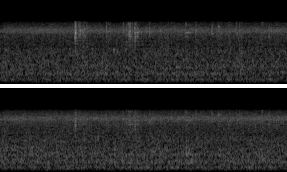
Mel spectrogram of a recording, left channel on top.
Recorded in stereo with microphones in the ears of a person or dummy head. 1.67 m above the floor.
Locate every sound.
0.7 s keys jangling: 35° left (ahead or behind); by 2.8 s 10° left (ahead or behind)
